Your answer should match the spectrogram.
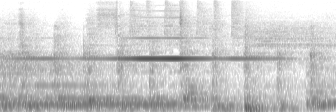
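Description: Live rock band playing an instrumental passage on electric guitars, bass guitar and drum kit, with a high note held for about a second near the middle.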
